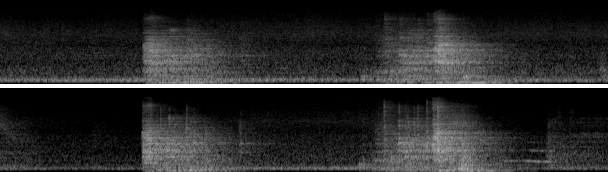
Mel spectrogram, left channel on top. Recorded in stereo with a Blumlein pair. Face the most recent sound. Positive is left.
turn(degrees=-45)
